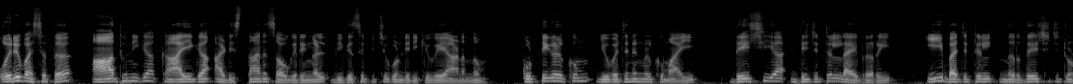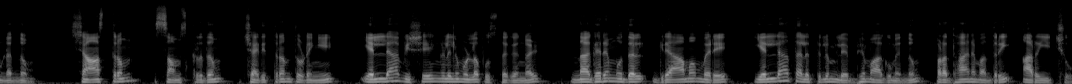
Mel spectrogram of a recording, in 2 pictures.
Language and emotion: Malayalam, neutral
